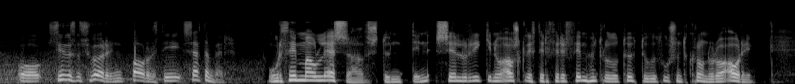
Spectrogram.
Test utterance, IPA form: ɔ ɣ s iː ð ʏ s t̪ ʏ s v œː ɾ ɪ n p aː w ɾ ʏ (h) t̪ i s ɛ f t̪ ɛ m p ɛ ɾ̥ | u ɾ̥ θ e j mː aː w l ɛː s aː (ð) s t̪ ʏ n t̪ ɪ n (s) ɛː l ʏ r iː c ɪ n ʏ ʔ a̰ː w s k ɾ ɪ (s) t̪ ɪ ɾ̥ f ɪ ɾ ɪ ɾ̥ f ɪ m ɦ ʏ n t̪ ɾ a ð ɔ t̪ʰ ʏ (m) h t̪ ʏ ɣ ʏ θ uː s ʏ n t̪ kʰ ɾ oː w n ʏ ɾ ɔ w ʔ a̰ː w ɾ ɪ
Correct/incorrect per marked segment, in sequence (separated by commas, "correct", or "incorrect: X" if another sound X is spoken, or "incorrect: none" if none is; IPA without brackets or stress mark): incorrect: s, correct, correct, incorrect: f, incorrect: none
